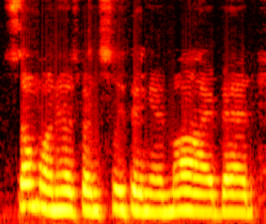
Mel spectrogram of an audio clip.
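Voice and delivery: big bear rumbling his complaint; loud papa bear. Acted. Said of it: "the Papa Bear said".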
